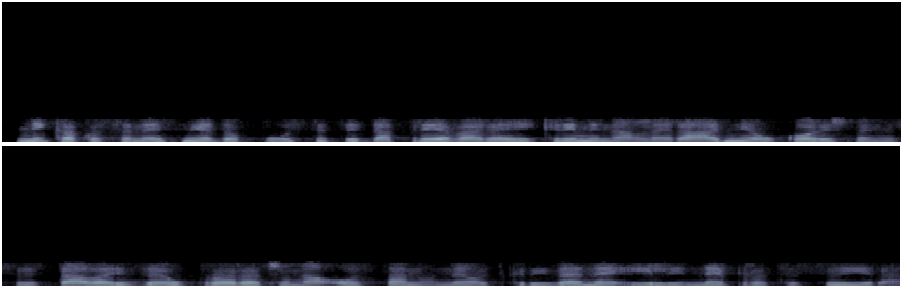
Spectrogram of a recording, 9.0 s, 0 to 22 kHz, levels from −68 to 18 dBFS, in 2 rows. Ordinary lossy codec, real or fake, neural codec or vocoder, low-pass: Opus, 24 kbps; real; none; 3.6 kHz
